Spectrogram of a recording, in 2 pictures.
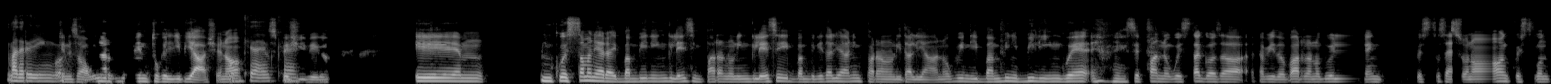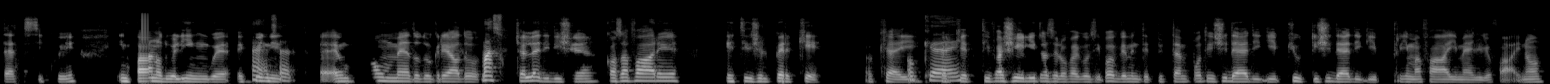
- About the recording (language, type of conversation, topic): Italian, unstructured, Qual è la tua paura più grande quando impari qualcosa di nuovo?
- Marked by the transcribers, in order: distorted speech; other background noise; tapping; static; chuckle; mechanical hum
